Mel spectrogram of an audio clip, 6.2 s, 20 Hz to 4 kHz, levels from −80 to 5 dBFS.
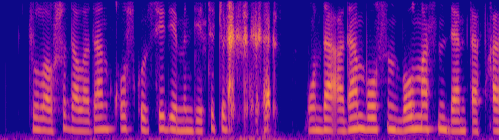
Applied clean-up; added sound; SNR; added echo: neural diffusion model UNIVERSE++.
